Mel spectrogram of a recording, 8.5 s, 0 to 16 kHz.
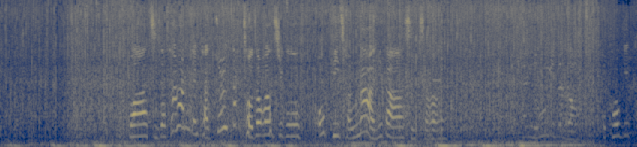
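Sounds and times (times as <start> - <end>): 
heavy rain pouring down: 0.0 - 8.5.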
